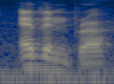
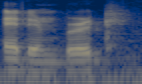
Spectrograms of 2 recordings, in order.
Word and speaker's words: Edinburgh: i knew that hey it's edinburgh it's not edinburgh so um uh my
